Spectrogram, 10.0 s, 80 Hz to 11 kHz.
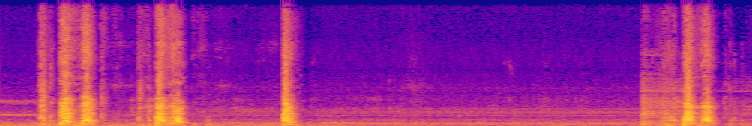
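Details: A 4-year-old female English Bulldog barks at the TV during a horror film scene where a little girl is in danger, as if warning her, giving gruff, broadband barks in bursts of two, then a lone bark.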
